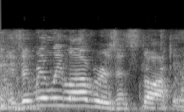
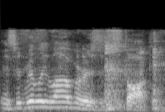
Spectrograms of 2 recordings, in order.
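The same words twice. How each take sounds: First: High, laughing through the question; real laughter breaking in. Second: Said in the usual way. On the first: Real, not acted. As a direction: giggle as you ask it. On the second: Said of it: "said again laughing".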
